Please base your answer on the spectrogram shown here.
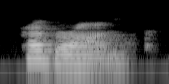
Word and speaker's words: Hebron: In most Bibles it's it's um pronounced as Hebron.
